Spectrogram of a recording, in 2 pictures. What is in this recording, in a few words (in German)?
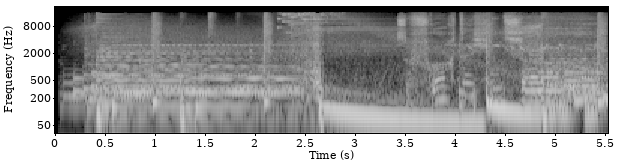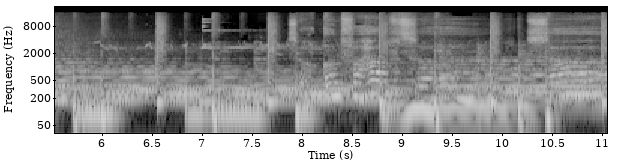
Werbung Soft Cake; Griesson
